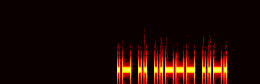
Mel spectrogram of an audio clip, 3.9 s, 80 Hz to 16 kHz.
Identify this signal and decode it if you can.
Morse code, heard as a keyed tone, about 32 wpm, 700 Hz. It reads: AI2F
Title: USA Call Signs - 4 Characters - 30wpm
